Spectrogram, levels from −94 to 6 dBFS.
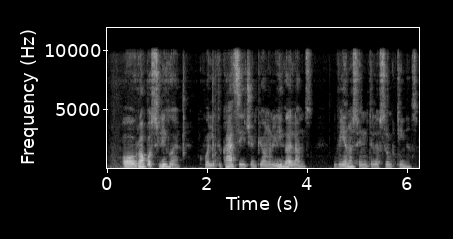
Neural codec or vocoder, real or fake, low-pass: none; real; 9.9 kHz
